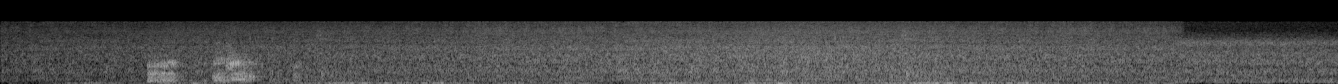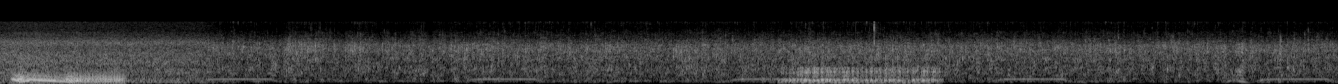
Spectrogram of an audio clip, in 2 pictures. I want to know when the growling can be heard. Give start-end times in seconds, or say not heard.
1.4-3.0, 13.4-14.7, 21.1-22.9.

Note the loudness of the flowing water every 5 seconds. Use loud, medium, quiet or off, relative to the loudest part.
medium, loud, loud, medium, medium, medium.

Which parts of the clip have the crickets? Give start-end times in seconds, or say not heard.
not heard.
